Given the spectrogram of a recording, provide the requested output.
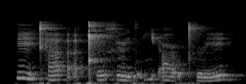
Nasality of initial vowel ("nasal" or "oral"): nasal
